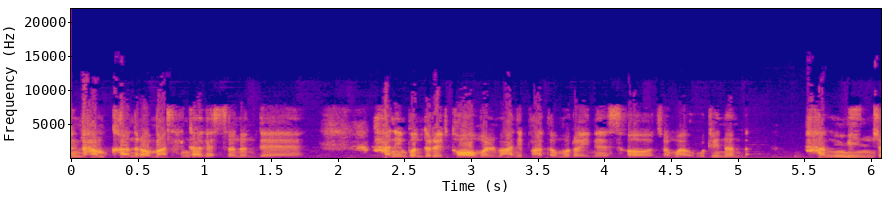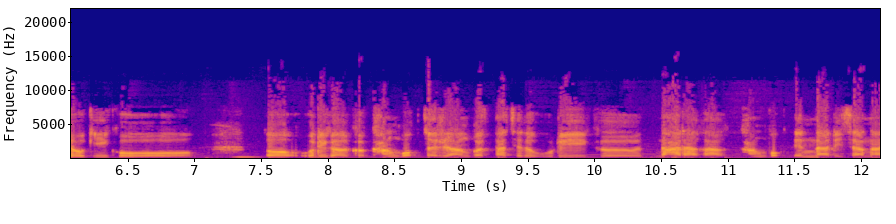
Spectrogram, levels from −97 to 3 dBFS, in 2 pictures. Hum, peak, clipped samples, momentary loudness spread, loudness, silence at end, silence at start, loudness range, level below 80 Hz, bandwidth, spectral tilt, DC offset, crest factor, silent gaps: none; -6 dBFS; under 0.1%; 7 LU; -22 LUFS; 0 s; 0 s; 3 LU; -62 dBFS; 14 kHz; -0.5 dB/octave; under 0.1%; 16 dB; none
